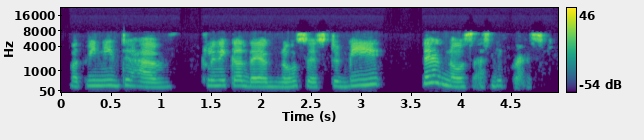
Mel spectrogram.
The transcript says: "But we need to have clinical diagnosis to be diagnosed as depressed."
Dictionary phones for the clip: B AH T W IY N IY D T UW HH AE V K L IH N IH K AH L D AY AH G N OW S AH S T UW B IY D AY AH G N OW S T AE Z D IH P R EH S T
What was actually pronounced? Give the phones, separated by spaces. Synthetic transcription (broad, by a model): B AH T W IY N IY D T UW HH AE V K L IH N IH K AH L D AY AH G N OW S AH S T UW B IY D AY AH G N OW S T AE S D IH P R EH S T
